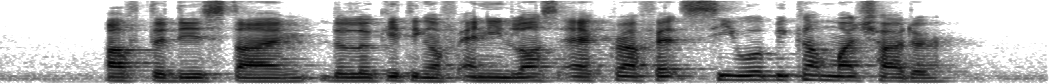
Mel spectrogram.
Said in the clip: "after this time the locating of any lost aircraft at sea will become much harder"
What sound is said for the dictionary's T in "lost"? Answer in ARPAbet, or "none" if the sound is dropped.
none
